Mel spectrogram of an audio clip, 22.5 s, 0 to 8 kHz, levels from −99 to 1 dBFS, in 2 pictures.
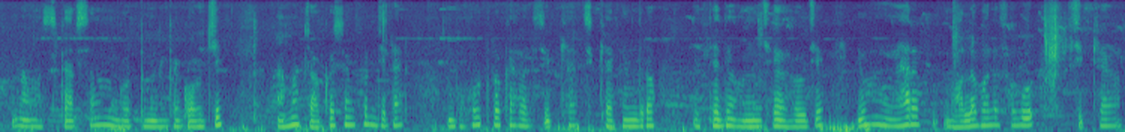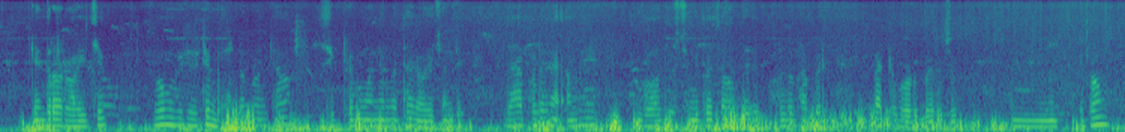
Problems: constant background noise, low volume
